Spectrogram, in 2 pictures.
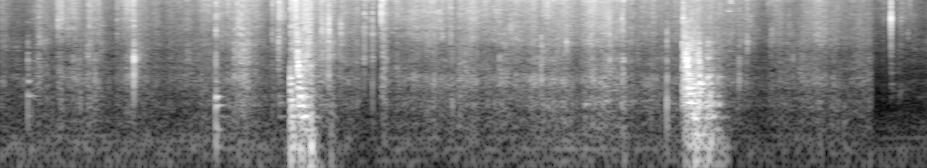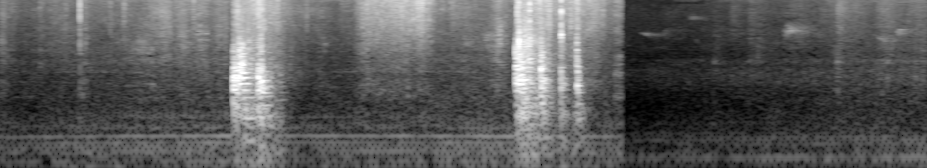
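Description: Four heavy blows of a tool chopping into wood, a few seconds apart, with faint rustling between them.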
